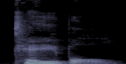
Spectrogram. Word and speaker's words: table: The E is silent.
